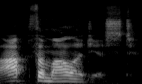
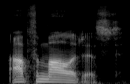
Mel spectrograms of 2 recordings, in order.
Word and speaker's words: ophthalmologist: told me just yeah I'm telling me Oh opthamologist ophthalmologist ophthalmologist thank you well local optimum enjoy this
